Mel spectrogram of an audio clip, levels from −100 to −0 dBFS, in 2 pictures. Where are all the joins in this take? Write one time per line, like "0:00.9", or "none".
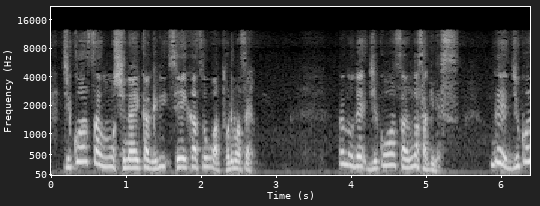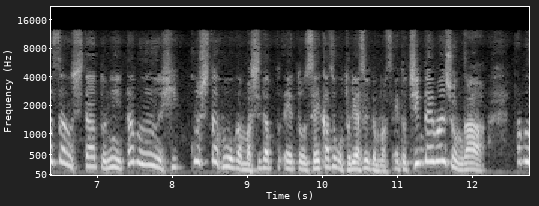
none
